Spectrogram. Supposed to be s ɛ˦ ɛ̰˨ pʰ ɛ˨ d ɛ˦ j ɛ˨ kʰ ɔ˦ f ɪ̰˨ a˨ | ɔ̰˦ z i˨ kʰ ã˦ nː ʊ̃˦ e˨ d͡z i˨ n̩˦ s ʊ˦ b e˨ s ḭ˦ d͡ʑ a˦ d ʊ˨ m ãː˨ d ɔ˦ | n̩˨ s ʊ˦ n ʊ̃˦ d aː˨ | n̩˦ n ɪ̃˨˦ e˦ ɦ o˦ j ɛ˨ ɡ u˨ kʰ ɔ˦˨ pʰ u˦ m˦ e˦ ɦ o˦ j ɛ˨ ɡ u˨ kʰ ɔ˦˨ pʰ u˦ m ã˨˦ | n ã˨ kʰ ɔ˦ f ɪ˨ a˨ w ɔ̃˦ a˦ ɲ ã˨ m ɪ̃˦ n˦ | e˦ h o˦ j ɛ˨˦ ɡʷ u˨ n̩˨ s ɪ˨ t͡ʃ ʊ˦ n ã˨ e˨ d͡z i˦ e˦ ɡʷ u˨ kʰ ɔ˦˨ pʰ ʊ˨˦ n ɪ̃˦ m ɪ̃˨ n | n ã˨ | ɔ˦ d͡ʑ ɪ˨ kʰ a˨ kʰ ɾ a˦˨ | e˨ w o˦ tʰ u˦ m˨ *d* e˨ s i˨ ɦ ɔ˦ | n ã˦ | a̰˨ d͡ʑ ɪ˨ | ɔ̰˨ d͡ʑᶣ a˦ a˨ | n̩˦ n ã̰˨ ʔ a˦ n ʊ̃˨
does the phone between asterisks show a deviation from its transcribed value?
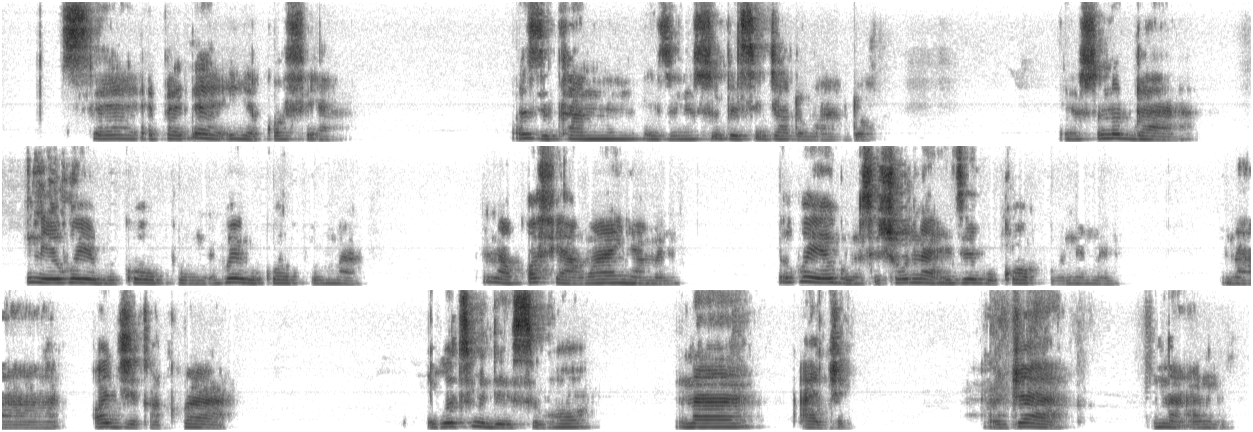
no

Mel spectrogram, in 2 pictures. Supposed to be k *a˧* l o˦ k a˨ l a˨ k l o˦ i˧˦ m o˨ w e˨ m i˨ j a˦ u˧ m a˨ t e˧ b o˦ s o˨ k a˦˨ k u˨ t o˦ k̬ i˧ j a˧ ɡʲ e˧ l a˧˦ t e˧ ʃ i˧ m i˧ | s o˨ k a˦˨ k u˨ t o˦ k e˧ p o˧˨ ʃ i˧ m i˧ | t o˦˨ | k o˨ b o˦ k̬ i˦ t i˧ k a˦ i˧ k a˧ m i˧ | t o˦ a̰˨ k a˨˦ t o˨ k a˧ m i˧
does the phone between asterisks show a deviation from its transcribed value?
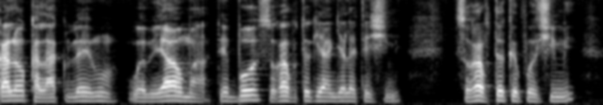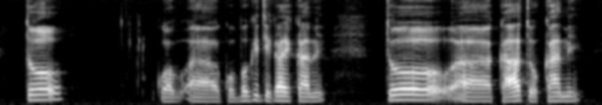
no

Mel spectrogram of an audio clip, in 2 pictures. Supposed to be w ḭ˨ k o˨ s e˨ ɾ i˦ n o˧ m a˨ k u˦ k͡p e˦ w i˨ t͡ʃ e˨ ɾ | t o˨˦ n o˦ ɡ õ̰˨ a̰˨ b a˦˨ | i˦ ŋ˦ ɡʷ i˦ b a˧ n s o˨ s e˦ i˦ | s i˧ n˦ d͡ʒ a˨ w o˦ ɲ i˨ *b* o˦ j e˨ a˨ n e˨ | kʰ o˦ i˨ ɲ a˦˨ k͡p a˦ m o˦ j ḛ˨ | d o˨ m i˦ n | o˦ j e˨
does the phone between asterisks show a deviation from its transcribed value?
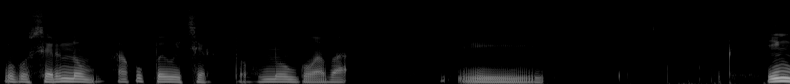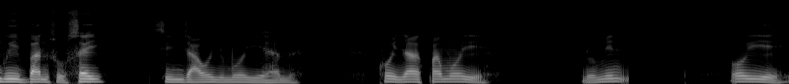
yes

